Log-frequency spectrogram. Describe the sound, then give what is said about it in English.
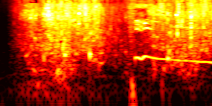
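Water splashing and sloshing in a toilet bowl as she plays and splashes around in the toilet, a steady, bubbly churn lasting the whole moment, with a thin high tone drifting in near the end. “And she was playing in the toilet. It was so embarrassing. It's like the thing she was like saying. Splashing around.”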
